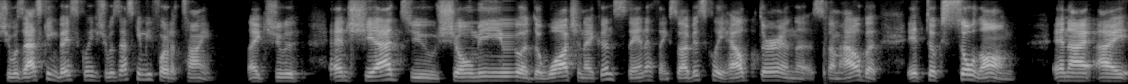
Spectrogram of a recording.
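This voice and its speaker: A man talks at a moderate pace in a fairly high voice with ordinary pitch variation. The background is quiet. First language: French. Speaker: lawyer. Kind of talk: interview. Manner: halting, many repetitions and fillers.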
